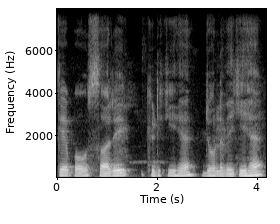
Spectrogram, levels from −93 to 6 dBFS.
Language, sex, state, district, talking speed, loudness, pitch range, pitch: Hindi, male, Uttar Pradesh, Saharanpur, 130 wpm, -15 LUFS, 110-130 Hz, 115 Hz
